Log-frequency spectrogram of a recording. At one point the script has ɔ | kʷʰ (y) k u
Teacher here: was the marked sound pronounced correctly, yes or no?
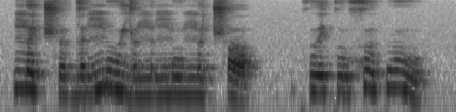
no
